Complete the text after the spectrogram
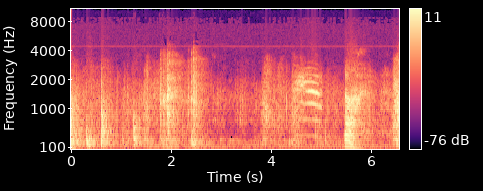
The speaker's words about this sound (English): It's just a cat out in the street, you know, out in the side alley, maybe, huh? Mm-hmm. Probably not even in the house.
